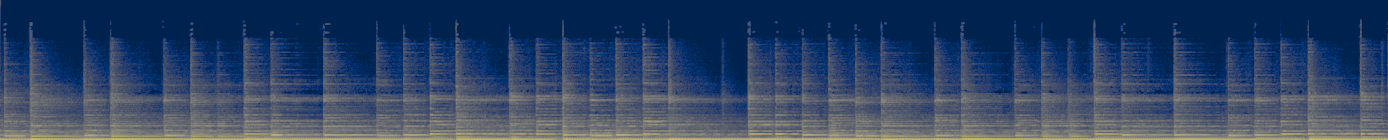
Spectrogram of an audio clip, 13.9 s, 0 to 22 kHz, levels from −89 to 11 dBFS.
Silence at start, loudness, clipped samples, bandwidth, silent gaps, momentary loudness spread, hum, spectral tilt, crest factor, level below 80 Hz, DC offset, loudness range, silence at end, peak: 0 s; -16 LUFS; under 0.1%; 13.5 kHz; none; 4 LU; none; -7 dB/octave; 12 dB; -38 dBFS; under 0.1%; 1 LU; 0 s; -2 dBFS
